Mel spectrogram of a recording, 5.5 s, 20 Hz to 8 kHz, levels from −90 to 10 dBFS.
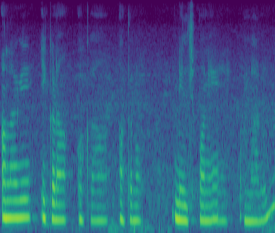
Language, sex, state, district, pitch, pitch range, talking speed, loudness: Telugu, female, Andhra Pradesh, Annamaya, 195 Hz, 185-220 Hz, 65 wpm, -17 LUFS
